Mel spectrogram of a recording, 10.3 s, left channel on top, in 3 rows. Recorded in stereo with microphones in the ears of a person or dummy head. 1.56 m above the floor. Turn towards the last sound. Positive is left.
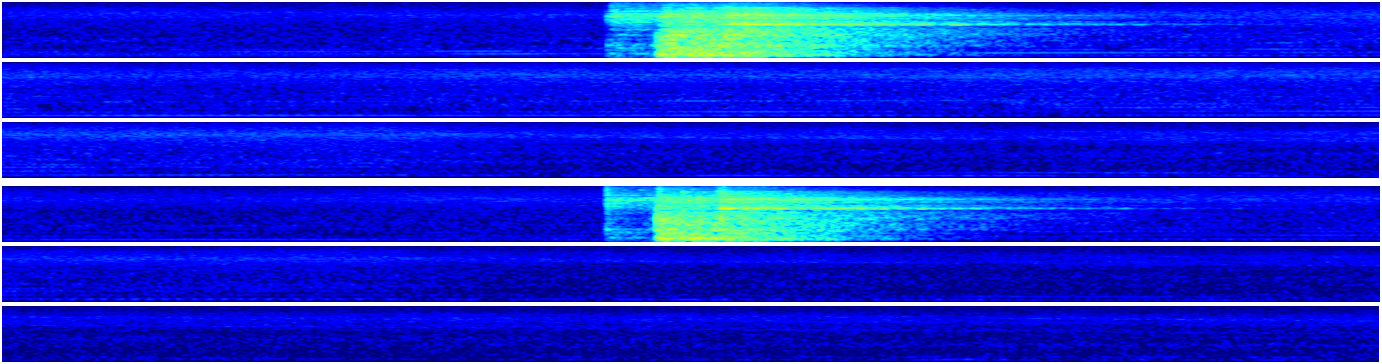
turn(degrees=-60)  # may be behind; listen again after turning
